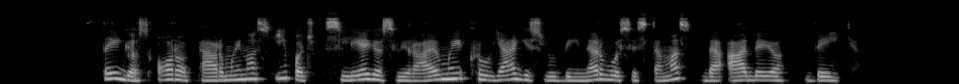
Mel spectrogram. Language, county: Lithuanian, Vilnius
